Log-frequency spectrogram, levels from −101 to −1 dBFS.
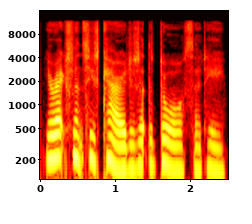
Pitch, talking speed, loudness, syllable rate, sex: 170 Hz, 215 wpm, -21 LUFS, 5.8 syllables/s, female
